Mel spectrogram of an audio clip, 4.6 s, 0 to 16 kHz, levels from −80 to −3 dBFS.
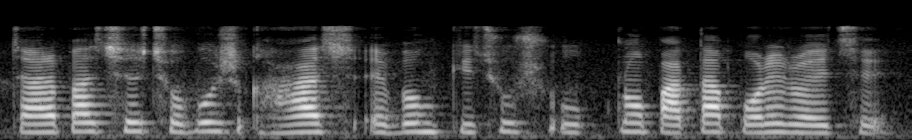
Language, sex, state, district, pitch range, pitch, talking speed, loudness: Bengali, female, West Bengal, Cooch Behar, 210-230 Hz, 220 Hz, 120 wpm, -20 LUFS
